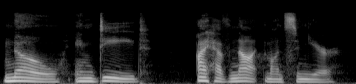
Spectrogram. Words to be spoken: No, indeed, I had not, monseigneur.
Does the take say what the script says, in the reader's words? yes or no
no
